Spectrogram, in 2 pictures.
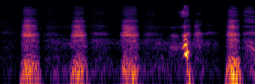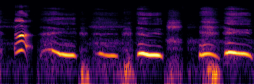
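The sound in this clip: Many exaggerated gasping, wheezing breaths from someone worn out after a long uphill hike. Short ragged inhales alternate with higher, voiced whining wheezes in a fast uneven rhythm, with no words.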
